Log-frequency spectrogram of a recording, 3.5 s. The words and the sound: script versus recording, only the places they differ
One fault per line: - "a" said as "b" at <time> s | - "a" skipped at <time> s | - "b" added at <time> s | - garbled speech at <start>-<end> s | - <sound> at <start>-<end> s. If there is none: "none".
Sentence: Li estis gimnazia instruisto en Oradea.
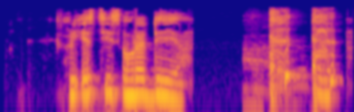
- "gimnazia instruisto en" skipped at 1.2 s
- cough at 2.4-3.4 s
